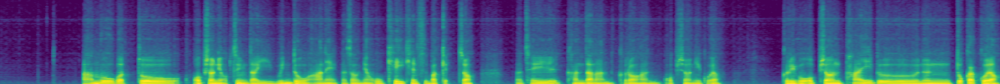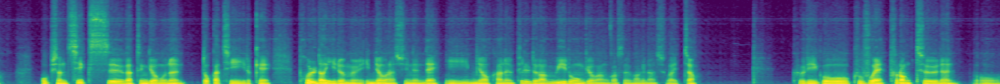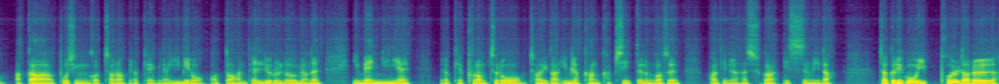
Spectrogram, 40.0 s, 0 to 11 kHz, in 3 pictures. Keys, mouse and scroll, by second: 0.5 4, 1.0 ctrl+s, 1.7 F5, 3.7-8.1 scroll down 2, 8.1 click, 9.5 Return, 10.6 BackSpace, 11.7 BackSpace, 12.6 ctrl+s, 13.7 F5, 17.7 click, 24.4 typing, 26.6-29.8 typing, 29.8 ctrl+s, 30.1 F5, 37.2 click, 37.9-38.2 scroll down 2, 38.8 click, 39.6 ctrl+c.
